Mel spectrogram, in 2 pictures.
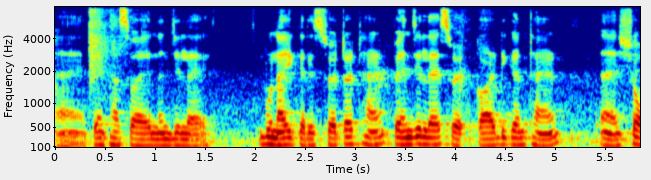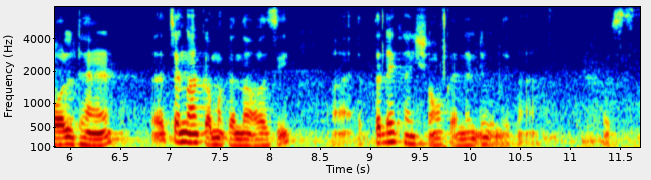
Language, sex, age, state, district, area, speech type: Sindhi, female, 60+, Rajasthan, Ajmer, urban, spontaneous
